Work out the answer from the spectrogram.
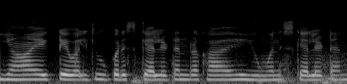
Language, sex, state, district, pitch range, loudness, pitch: Hindi, female, Uttar Pradesh, Hamirpur, 215-225 Hz, -27 LUFS, 220 Hz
